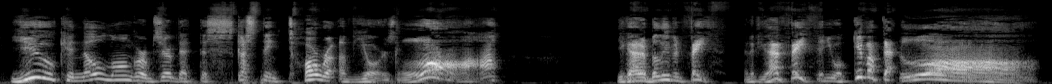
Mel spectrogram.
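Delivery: hammed-up outraged shout of a preacher demanding they drop the law. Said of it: "That's how they talk".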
